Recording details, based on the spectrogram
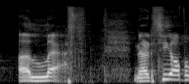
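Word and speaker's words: aleph: example you can hear when I say the letter all left you hear the and the F sound right so this is the letter A here is it as a word word phonetically sounded out a left now to see all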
